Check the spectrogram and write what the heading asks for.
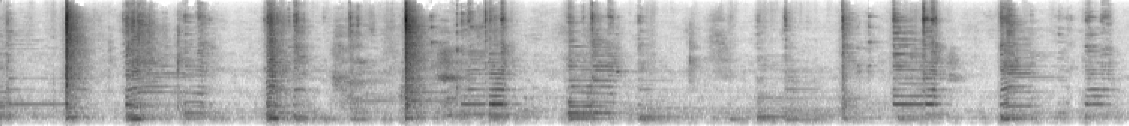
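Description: Steel-string acoustic guitar strummed in a steady rhythm of chords, with a strong stroke every second or two: the instrumental intro to a comic song.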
